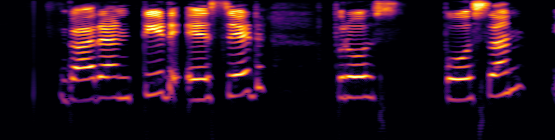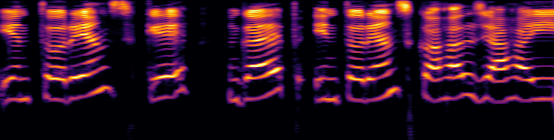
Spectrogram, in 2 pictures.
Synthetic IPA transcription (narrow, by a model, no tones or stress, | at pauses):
ɡaːɾəɳʈiːɖeːseɖ | poːsən | ɪnt̪ʰoɾenske | ɡəjpɪnt̪oɾenskəɦəld͡ʒaːɦai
